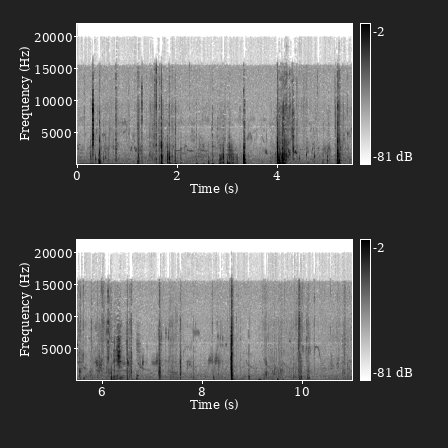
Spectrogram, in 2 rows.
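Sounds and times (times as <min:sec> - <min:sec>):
digging knocks and thuds: 0:00.2 - 0:07.6, 0:08.3 - 0:10.2.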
